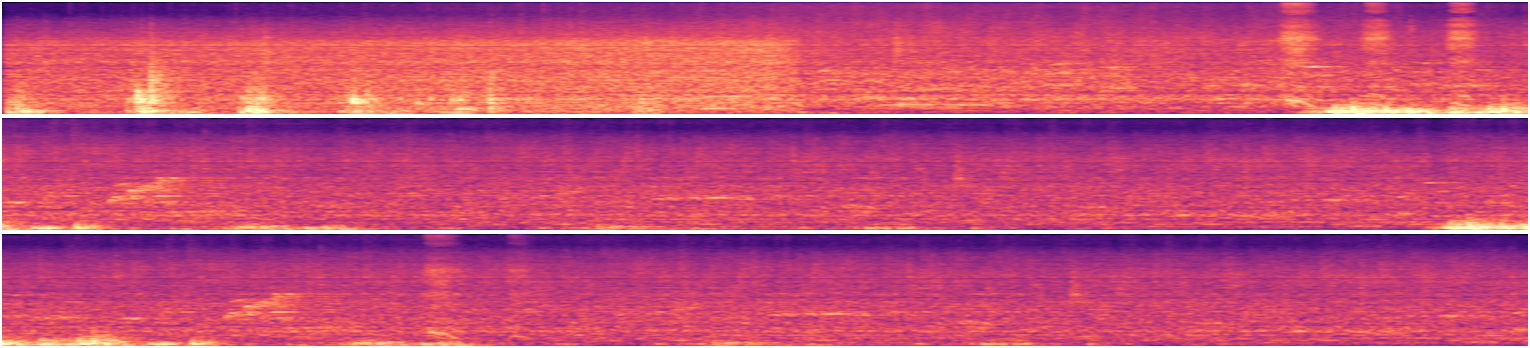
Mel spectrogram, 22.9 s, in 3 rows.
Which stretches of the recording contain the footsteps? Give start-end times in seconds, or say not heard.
0.0-3.4.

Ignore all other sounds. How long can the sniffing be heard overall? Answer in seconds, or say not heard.
2 s.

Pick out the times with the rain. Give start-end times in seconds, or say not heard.
0.0-22.8.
